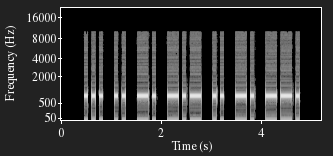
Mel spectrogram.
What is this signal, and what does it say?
Morse code, heard as a keyed tone, about 16 wpm, 800 Hz. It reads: SINKING
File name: Special INGs / Special INGs-mp3s / Sngl ing @15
